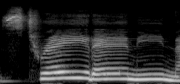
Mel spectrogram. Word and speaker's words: straightening: E essa frase final, olha, we've got some straightening out to do, straightening out to do. Porque, ó, straightening, o GH é mudo, então você tem straight, o GH é mudo.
